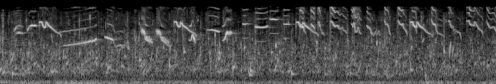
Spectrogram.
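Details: Several caged Oriental white-eyes (Zosterops palpebrosus) sing together, a dense, rapid, overlapping chatter of thin, high twittering notes and quick slurred whistles, played to stimulate caged birds to open up and sing.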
